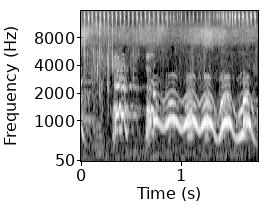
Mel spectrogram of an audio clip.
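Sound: small dog barking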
